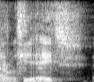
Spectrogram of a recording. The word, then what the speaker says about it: Aerosmith: Genau, ja, Aerosmith. TH. TH ist echt schwierig.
